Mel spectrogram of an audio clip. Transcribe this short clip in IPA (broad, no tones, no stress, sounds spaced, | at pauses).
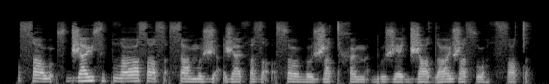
sˤ a w ṵ sˤ d͡ʒ a y̯ s ə̤ p ðˤ ɑ sˤ ɛ sˤ ə̰ s ɑ m o ʒ a̰ ʒ a θ ə zˤ a̰ sˤ ɵ u̯ ɦ o ʒ ə tˤ x ɵ m a̰ b u ʒ ɛ d͡ʒ a dˤ u y̯ ʒ ɛ sˤ w ɑ̤ θ sˤ ə tˤ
